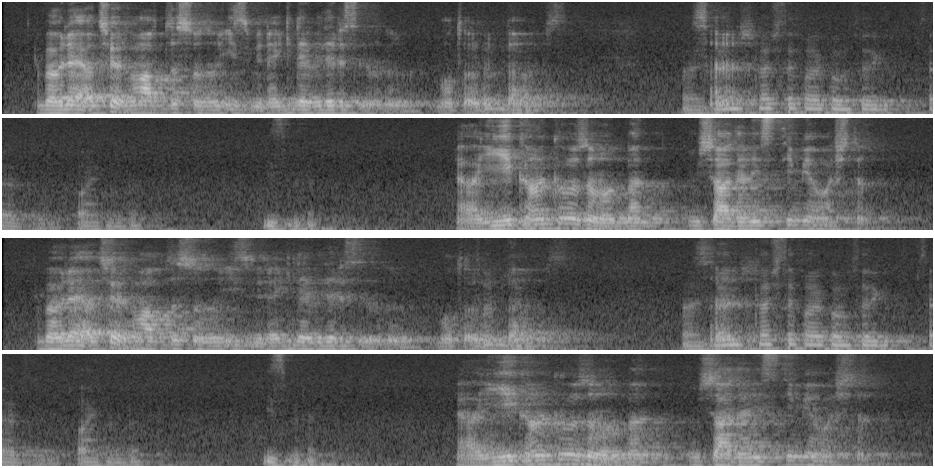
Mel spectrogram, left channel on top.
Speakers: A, on the left; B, on the right.
A: böyle atıyorum hafta sonu İzmir'e gidebilirsin o zaman. Motor
B: Tabii
A: da
B: canım.
A: var.
B: Yani
A: Sarar.
B: ben kaç defa konsere gittim sadece Aydın'dan İzmir'e.
A: Ya iyi kanka o zaman ben müsaadeni isteyeyim yavaştan.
